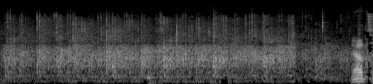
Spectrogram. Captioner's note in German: Beifall AfD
